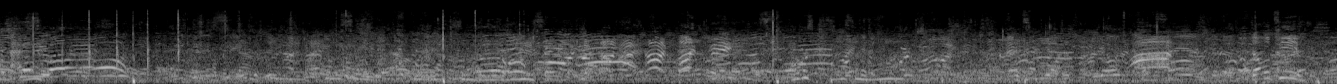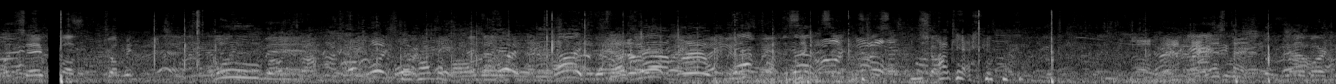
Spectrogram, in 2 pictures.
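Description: Young men shout and call out to each other across an open outdoor field.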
